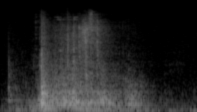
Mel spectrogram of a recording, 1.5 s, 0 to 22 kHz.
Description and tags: drawer open 2
Sliding the cutlery drawer open
drawer, cutlery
